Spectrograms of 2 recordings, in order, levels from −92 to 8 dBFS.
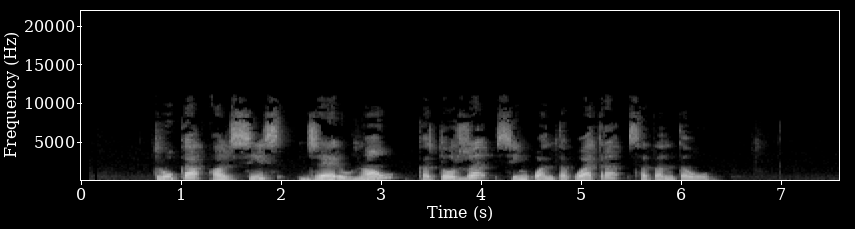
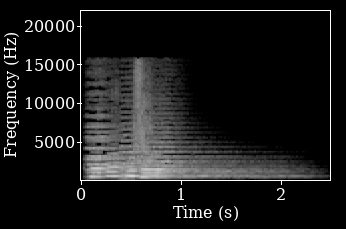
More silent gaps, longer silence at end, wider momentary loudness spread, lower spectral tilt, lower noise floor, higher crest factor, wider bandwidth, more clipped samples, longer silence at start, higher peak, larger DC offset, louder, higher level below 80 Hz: neither; first, 1.3 s vs 0.9 s; second, 11 LU vs 22 LU; first, -5.5 dB/octave vs 2 dB/octave; first, -75 dBFS vs -50 dBFS; about the same, 18 dB vs 18 dB; second, 9.4 kHz vs 16 kHz; neither; first, 0.75 s vs 0.05 s; about the same, -4 dBFS vs -2 dBFS; neither; second, -22 LUFS vs -16 LUFS; about the same, -78 dBFS vs -80 dBFS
